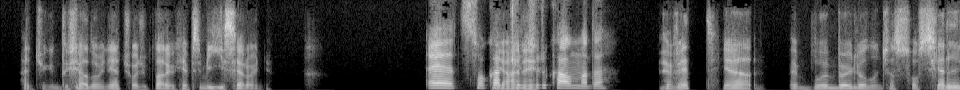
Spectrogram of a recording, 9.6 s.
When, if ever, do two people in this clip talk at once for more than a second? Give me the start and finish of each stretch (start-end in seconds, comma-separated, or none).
none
